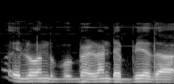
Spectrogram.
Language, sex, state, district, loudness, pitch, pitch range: Kannada, male, Karnataka, Bidar, -15 LUFS, 135 Hz, 130-140 Hz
